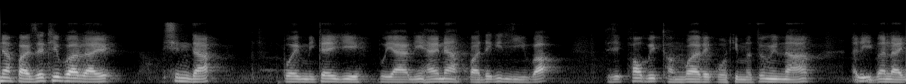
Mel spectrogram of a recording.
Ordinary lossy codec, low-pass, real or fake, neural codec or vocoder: none; 7.2 kHz; fake; codec, 16 kHz, 0.5 kbps, FunCodec, trained on Chinese and English, 25 frames a second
